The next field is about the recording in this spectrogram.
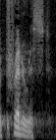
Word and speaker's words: preterist: The first is a preterist view. If you ever heard that term or read it and didn't know how to pronounce it, there you go. Preterist.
